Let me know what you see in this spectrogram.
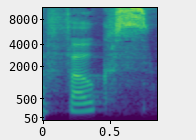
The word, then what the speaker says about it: folks: You really pronounce the hard L in that. – I know, folks.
